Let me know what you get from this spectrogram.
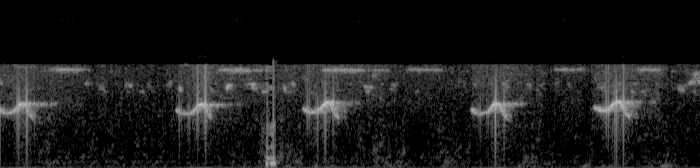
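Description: A bird calling over and over: a short whistled note that rises then falls, repeated about every two seconds, with fainter higher chirps between. A single sharp knock about four seconds in.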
